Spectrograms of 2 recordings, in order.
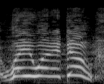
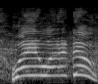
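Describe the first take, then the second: First: Loud, high fight taunt; mock challenge. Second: High, loud fight taunt; shouted challenge. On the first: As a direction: dare him to fight, way up high. Retold challenge before fight. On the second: Retold or imitated. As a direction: yell the dare louder. Repeated louder challenge.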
